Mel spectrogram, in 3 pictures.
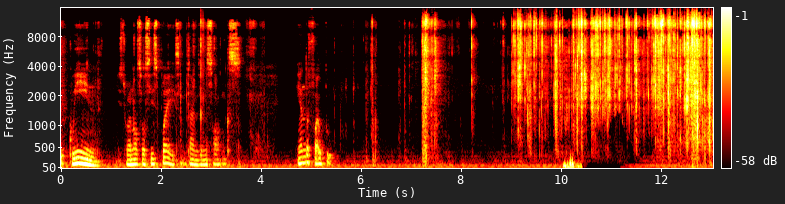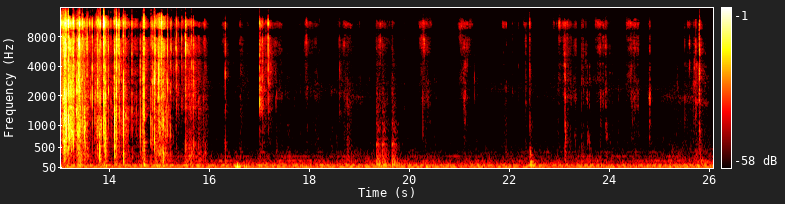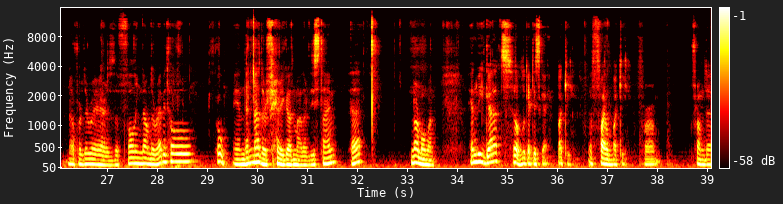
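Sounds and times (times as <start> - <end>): wrapper tearing and crinkling: 7.0 - 16.0, 17.0 - 17.4.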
